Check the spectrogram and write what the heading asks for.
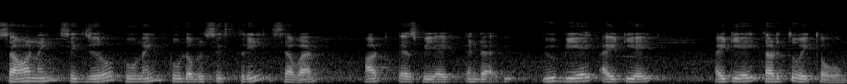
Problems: low volume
